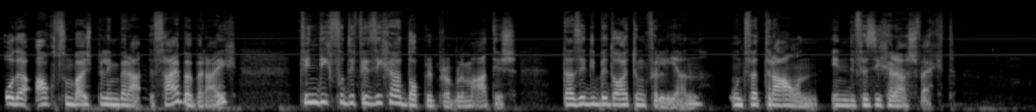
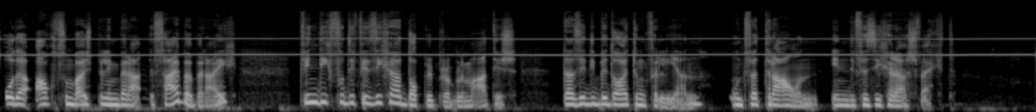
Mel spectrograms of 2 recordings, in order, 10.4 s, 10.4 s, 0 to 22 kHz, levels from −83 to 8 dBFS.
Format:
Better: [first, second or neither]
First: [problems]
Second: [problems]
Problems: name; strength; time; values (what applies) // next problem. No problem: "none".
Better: first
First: high-pitched whine; faint; throughout; 3.5 kHz, 30 dB below the speech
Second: high-pitched whine; loud; throughout; 3.5 kHz, 7 dB below the speech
